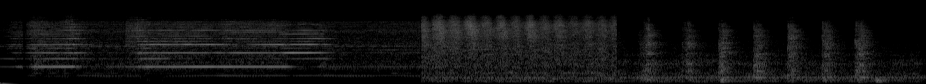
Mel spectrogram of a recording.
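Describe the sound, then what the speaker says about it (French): A router fitted with a cove bit shapes the edge of a wooden table extension board, first a steady high whine, then a rougher cutting roar broken into repeated short passes. "J'ai ensuite installé une fraise à gorge classique et, en plusieurs passages, obtenu une forme proche de ce que je voulais."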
